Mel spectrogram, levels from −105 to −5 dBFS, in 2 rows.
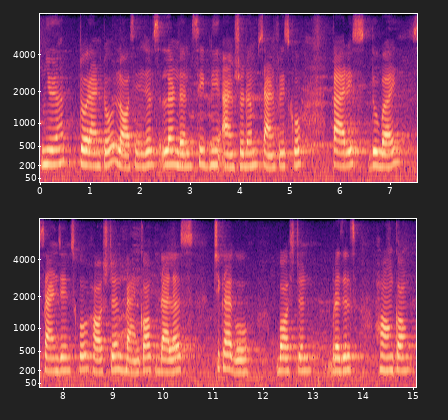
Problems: background sounds at intervals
